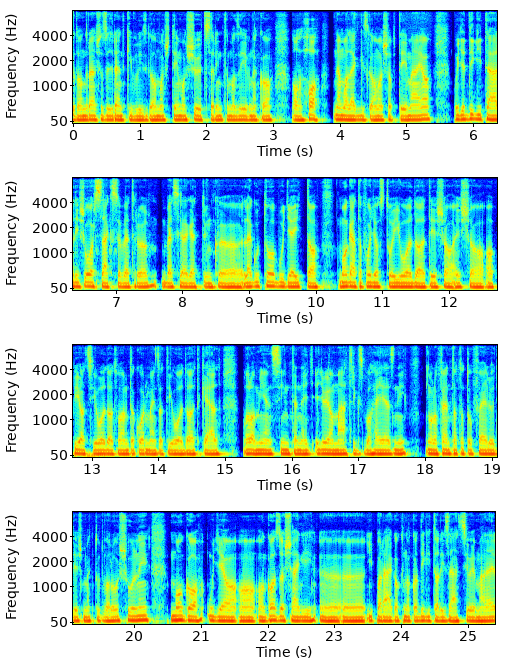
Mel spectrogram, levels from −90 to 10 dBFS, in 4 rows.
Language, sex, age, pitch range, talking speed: Hungarian, male, 20-39, 90-100 Hz, 155 wpm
